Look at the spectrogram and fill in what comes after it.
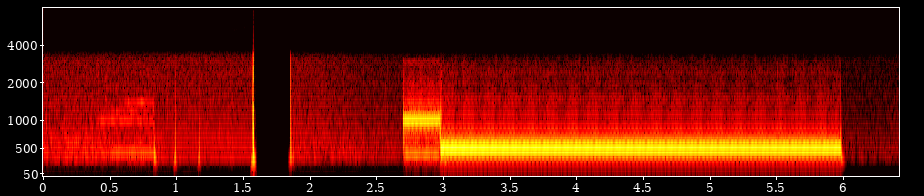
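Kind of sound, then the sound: signal or alarm, radio dispatch alert tones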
